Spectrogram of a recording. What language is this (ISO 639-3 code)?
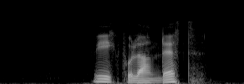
swe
